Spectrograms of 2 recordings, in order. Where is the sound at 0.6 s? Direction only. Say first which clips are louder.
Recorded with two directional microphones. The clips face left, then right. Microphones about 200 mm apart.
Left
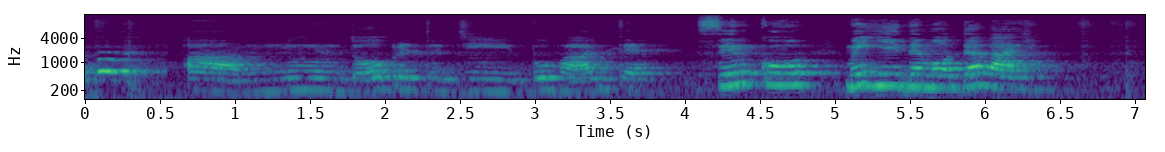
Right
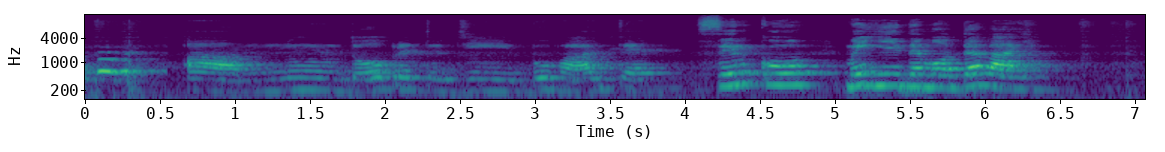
Right 1 dB; centre (ahead or behind).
